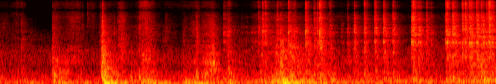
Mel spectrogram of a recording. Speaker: It keeps sliding off the edge here, and then it starts to squeak. And then on this side, it's always off. So, [snorts] it's always rubbing against the the track.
